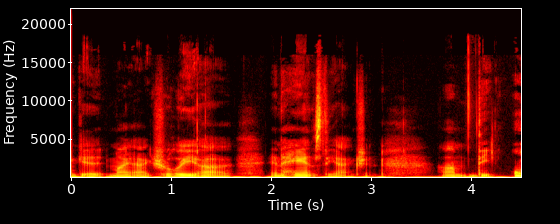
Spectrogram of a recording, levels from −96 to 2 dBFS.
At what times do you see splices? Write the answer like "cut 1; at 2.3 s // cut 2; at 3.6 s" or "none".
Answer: none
